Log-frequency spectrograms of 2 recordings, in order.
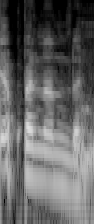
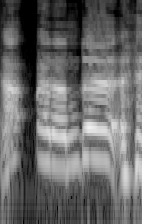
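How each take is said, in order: First: Said in the usual way. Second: High, loud "Up and under" with "under" falling; joking call of a rugby phrase; hammed-up catchphrase. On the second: Playful catchphrase, then laughs.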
